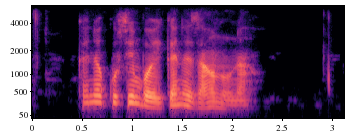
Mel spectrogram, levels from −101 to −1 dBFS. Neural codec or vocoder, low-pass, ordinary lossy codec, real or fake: none; 5.4 kHz; Opus, 24 kbps; real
